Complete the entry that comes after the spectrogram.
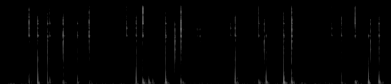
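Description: A round, palm-sized solid wooden candle lid with a printed logo is tapped and scratched with long acrylic nails. The result is a quiet run of about 21 short, dry, bright clicks in uneven clusters, with little low end and almost no ring after each tap.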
